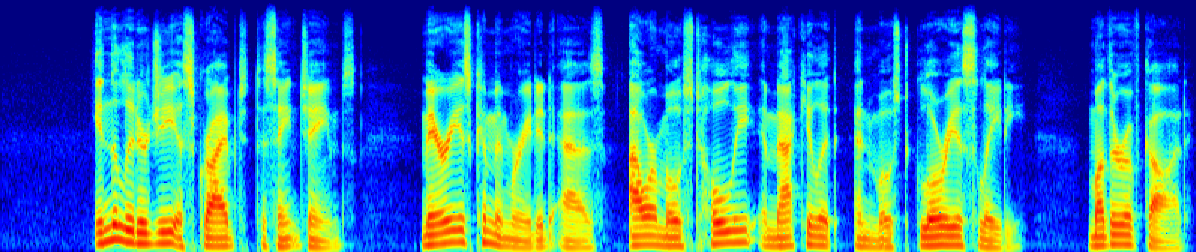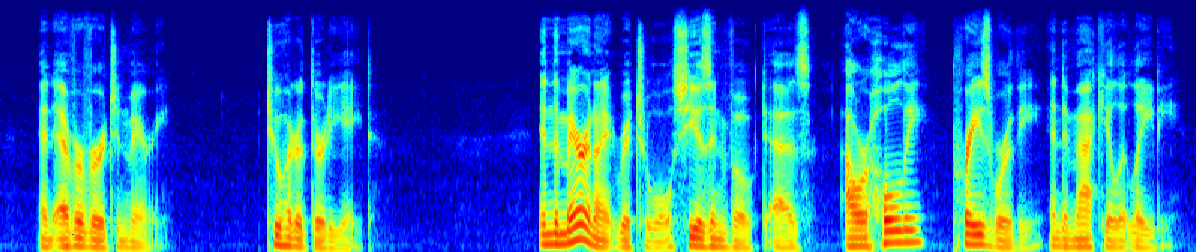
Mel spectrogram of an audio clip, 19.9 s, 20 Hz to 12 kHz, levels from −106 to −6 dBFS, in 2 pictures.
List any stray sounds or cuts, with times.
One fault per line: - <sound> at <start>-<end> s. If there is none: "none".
none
